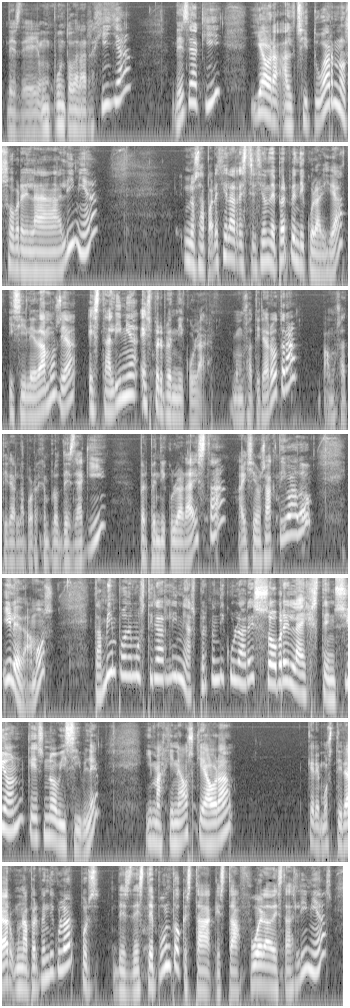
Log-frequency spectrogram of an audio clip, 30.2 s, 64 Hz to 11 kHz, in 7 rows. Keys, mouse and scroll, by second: 1.9 click, 9.0 click, 12.0 click, 13.8 click, 16.5 click, 18.0 click, 18.9 scroll up 2, 19.5 shift+middle click, 25.9 click.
